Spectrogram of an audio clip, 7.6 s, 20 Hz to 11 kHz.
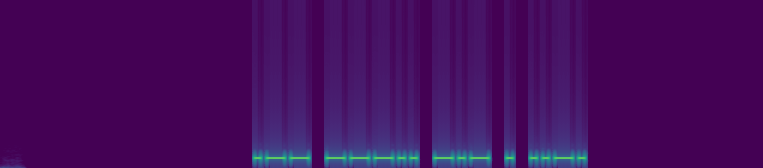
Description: Morse code, heard as a keyed tone, about 20 wpm, 700 Hz. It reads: W8KEF
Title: USA Call Signs - 5 Characters - Repeated 2x - 20wpm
